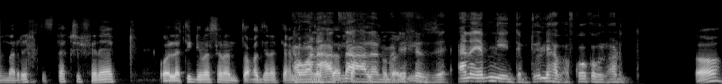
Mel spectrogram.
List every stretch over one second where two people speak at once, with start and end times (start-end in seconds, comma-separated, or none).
2.9-4.3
